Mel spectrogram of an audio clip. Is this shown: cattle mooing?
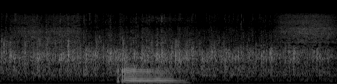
no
